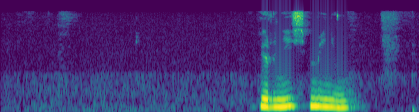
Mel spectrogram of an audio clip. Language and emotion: Russian, neutral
